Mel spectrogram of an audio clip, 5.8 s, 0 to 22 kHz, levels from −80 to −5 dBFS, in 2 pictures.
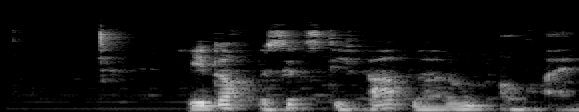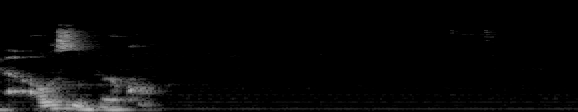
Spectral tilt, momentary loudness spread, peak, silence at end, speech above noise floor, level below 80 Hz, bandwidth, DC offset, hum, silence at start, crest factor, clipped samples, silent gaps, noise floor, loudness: -4.5 dB/octave; 13 LU; -6 dBFS; 2.15 s; 42 dB; -60 dBFS; 9.4 kHz; under 0.1%; none; 0.5 s; 24 dB; under 0.1%; none; -69 dBFS; -28 LUFS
